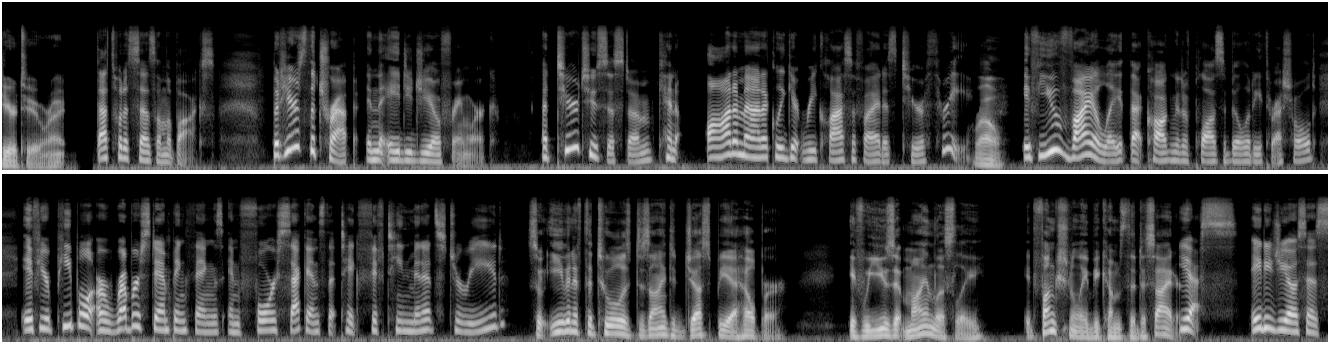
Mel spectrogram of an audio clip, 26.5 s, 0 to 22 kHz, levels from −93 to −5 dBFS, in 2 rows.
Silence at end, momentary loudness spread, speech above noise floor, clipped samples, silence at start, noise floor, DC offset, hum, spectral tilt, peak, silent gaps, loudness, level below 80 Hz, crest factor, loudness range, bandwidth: 0 s; 12 LU; 33 dB; under 0.1%; 0 s; -62 dBFS; under 0.1%; none; -5 dB/octave; -8 dBFS; 0.79-0.91 s; -29 LUFS; -50 dBFS; 20 dB; 4 LU; 13.5 kHz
